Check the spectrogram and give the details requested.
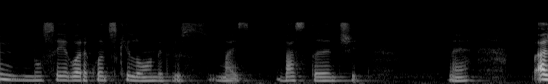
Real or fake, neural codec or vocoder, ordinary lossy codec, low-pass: real; none; none; 7.2 kHz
